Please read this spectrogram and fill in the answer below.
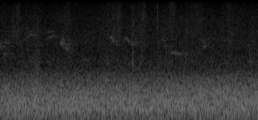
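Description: Forest ambience: a steady low rushing hiss with several faint, short, high bird chirps scattered through it.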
